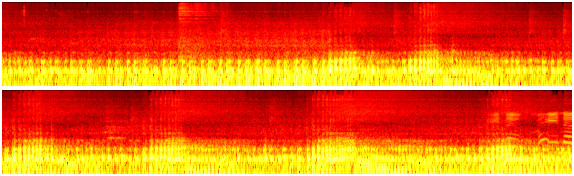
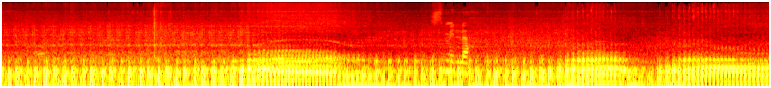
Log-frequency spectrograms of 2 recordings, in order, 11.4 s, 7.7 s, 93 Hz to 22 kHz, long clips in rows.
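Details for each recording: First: Kawasaki Z400 before repair: bike pulls through revs with periodic surges and crackly popping on the overrun; owner reports backfire from the exhaust when riding. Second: Kawasaki Z400 after a repair for a backfire that showed when it was run hard; revs up and settles cleanly with smooth, even firing and no pops or bangs on the overrun; normal running, backfire gone.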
